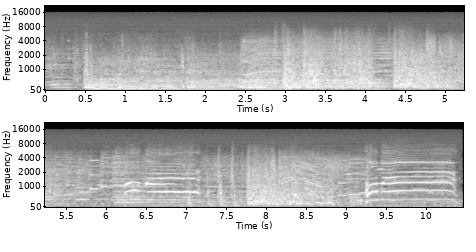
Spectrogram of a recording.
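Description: Background music from a TV western's score, continuous and loud, under an action scene.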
